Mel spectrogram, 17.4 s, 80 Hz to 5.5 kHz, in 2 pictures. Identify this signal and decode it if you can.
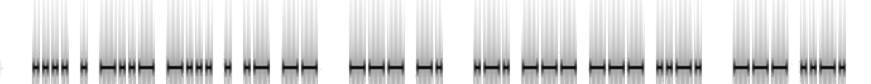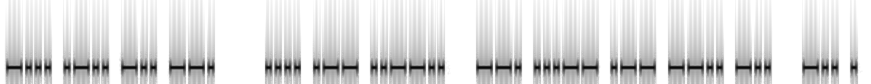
Morse code, heard as a keyed tone, about 25 wpm, 590 Hz. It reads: HEXBEAM ON ROOF OF BLDG HW? G3WZD DE
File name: QSO310 25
